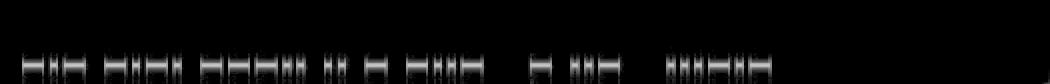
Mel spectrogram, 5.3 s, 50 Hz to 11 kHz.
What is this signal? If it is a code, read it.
Morse code, heard as a keyed tone, about 36 wpm, 700 Hz. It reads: KC8ITX TU <SK>
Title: Practice QSO - Exchange 4 - Ending - 35wpm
